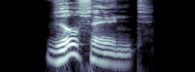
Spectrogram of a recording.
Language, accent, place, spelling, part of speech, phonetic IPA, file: German, Germany, Berlin, würfelnd, verb, [ˈvʏʁfl̩nt], De-würfelnd.ogg
- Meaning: present participle of würfeln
